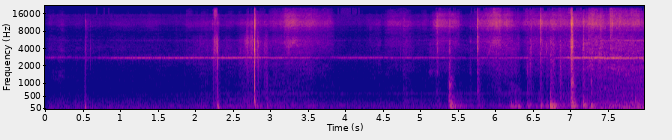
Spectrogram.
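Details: Opel Corsa C: thin, steady high-pitched squeal rides over the engine the whole time with a few knocks around it; suspected accessory belt squeal, not confirmed.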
